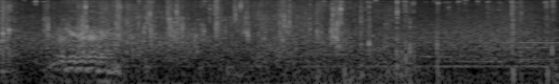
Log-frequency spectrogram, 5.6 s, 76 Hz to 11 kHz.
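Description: Roach the horse gallops in The Witcher 3, a steady rhythmic clip-clop of hooves at close range under ambient game sound, with a faint brief neigh-like cry near the start.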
